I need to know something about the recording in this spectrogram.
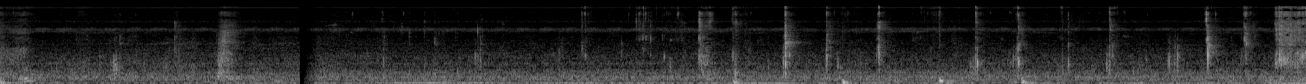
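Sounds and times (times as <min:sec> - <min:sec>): close-miked chewing: 0:03.2 - 0:13.0.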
